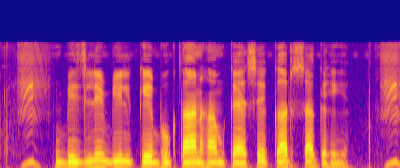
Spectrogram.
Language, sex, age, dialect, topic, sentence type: Magahi, male, 18-24, Central/Standard, banking, question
